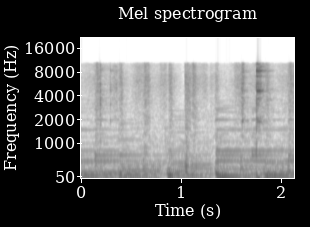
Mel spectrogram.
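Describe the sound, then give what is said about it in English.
Seasoned pork, coated in salt and pepper, goes into a pan of warm olive oil for searing, with a few quiet metallic clanks and scrapes against the pan. “So now that we have this nicely coated with the salt and pepper, we can just go ahead and sear it right here in this pan.”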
